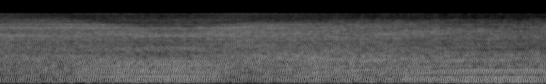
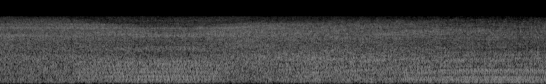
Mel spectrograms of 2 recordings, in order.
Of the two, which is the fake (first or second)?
first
